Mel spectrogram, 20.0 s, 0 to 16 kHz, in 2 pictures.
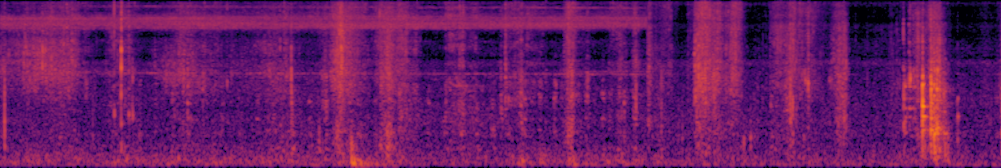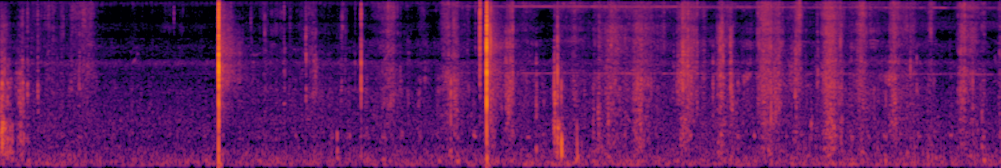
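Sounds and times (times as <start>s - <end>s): sticks and leaves rustling: 0.0s - 11.0s, 12.2s - 20.0s
dry wood cracking: 14.7s - 15.8s.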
